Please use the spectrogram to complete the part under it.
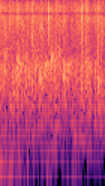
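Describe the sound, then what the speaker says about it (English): An audience at a Friday museum talk gives a brief round of clapping. It is close and moderately loud, with many overlapping claps and some low room rumble underneath. "really round of applause for that"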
